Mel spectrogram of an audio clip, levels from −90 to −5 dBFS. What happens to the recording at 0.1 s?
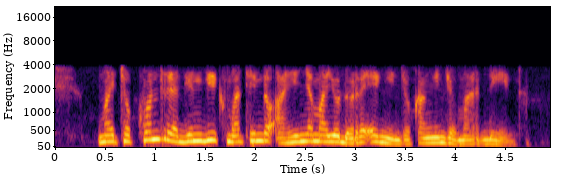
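At 0.1 s the speech already carries tandem speech coding, which runs through the whole clip. It sounds like two narrowband low-rate coders in a row, the second recoding the first's damage. The result is rough, muffled and warbly, with nothing above 3.7 kHz.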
